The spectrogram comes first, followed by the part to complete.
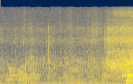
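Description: Rustling of clothing and gear and soft footsteps from people walking quickly along a carpeted hallway, over a steady low hum; about one and a half seconds in the rustling swells into a louder rush, and a man starts to speak at the very end.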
